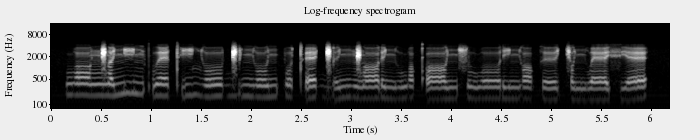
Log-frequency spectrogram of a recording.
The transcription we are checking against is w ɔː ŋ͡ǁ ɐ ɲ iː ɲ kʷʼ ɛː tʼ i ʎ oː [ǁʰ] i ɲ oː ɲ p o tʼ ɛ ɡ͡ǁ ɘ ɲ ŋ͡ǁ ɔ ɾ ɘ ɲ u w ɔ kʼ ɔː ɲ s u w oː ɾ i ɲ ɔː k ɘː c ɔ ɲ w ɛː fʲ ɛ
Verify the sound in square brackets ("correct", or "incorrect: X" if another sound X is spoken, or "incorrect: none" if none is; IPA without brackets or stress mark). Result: incorrect: ɡ͡ǁ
